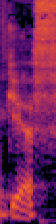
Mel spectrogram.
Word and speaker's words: GIF: I say GIF, and that's the only correct pronunciation. And I will not have arguments to the contrary.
